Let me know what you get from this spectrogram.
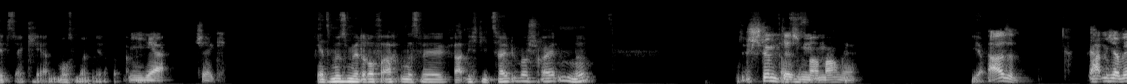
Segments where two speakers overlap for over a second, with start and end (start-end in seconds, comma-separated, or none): none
